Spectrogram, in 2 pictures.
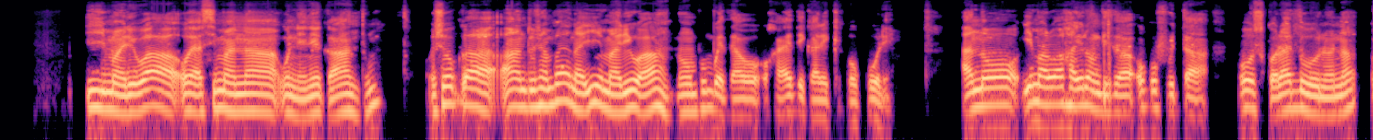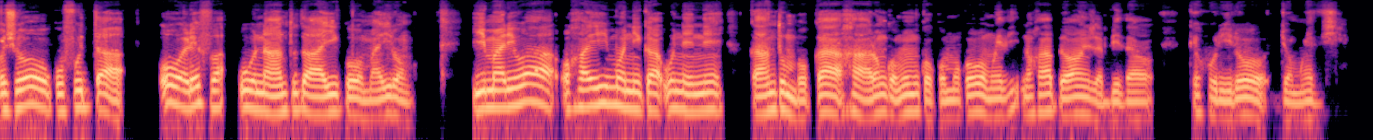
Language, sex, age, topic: Oshiwambo, male, 18-24, finance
